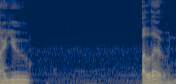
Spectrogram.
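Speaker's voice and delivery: quiet, eerie, creepy put-on voice. Narrating a tabletop game, a hidden voice speaks to the player: creepy voice. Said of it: "You got the creepy voice".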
